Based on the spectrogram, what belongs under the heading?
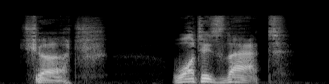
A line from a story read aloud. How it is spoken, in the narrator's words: Then did he interrupt me sullenly, and asked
